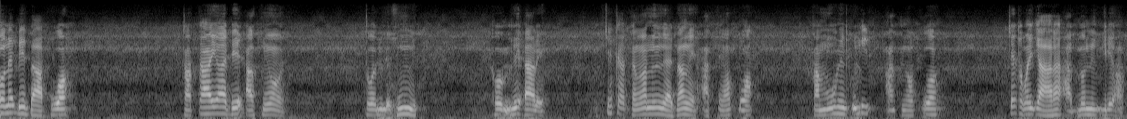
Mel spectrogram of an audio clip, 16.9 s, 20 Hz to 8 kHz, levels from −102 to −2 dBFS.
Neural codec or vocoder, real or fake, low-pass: codec, 24 kHz, 1 kbps, SNAC; fake; 7.2 kHz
